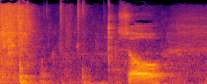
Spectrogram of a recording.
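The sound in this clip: Tap water runs briefly while someone washes their hands, with short, faint rushes of flowing water that start and stop.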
